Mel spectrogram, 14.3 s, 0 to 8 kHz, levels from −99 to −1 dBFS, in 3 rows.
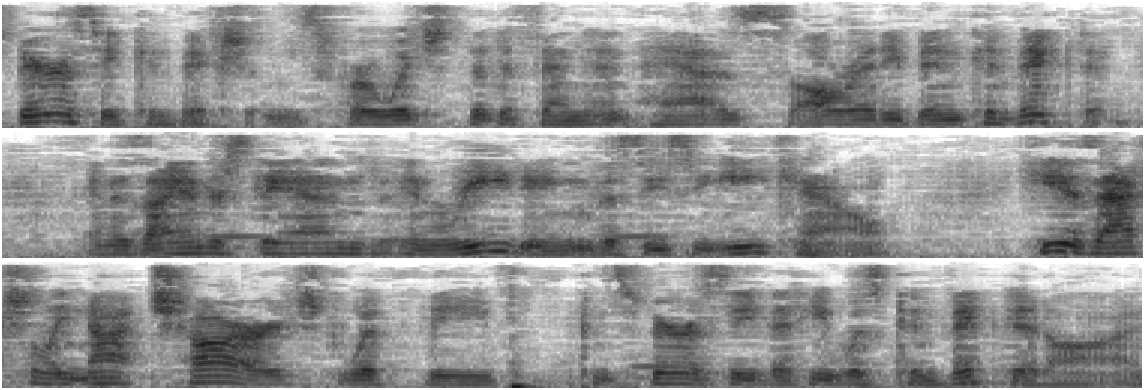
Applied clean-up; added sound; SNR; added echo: neural separator model SepFormer DNS4.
